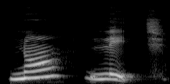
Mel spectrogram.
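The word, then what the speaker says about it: knowledge: silent हो गया है जब कभी भी डी जी के साथ में आता है तो यह साइलेंट हो जाता है हम नॉलेज नॉलेज जी ई नॉलेज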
